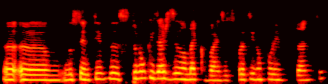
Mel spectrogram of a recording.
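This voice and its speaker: A woman with a Porto accent hosts a conversational interview, her voice mellow and relaxed. She thinks aloud, hesitating and restarting often. The recording is dull and lo-fi. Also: mid-range voice, brisk. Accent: northern Portuguese (Porto). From Porto, northern Portugal. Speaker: podcast host.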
